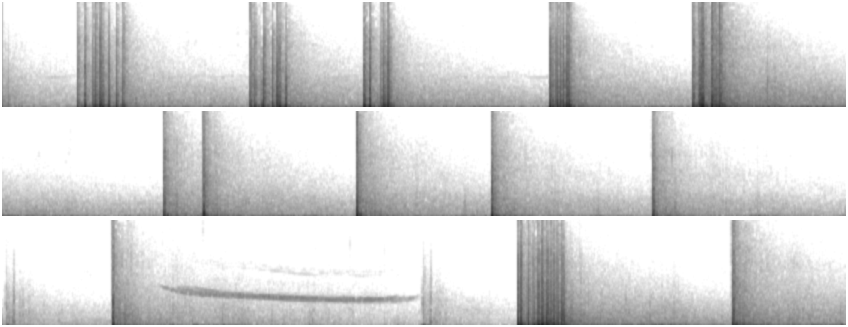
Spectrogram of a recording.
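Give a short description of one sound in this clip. Fireworks crackle and fizzle after bursting.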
